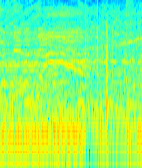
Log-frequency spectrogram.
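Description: Fireworks shells bursting, a quick cluster of sharp bangs in the second half, over music with a steady low bass line.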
